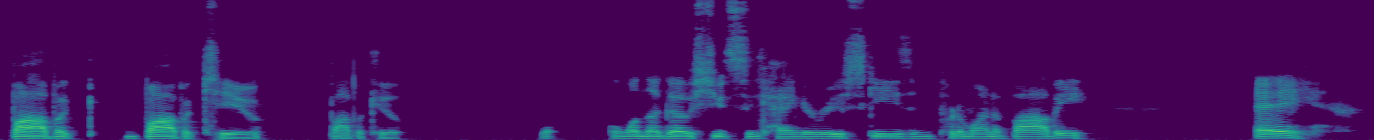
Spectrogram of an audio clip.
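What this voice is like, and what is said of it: Put-on Australian accent. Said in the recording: “live in like Australia ... Is that your accent?”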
